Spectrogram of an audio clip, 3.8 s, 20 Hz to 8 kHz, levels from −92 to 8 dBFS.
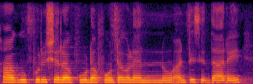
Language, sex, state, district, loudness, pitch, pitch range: Kannada, female, Karnataka, Bidar, -15 LUFS, 220 Hz, 210-225 Hz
